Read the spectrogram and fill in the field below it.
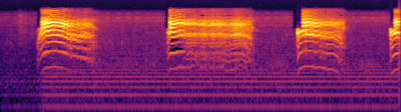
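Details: Kitten ten days after adoption meowing three times, each call a loud arched harmonic cry about a second long, spaced roughly every one and a half seconds, over a steady low background hum.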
